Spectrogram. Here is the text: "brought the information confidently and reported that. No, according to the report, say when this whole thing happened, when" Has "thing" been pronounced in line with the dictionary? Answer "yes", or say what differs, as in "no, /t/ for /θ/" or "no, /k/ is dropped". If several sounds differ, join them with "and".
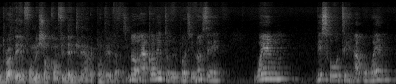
no, /t/ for /θ/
